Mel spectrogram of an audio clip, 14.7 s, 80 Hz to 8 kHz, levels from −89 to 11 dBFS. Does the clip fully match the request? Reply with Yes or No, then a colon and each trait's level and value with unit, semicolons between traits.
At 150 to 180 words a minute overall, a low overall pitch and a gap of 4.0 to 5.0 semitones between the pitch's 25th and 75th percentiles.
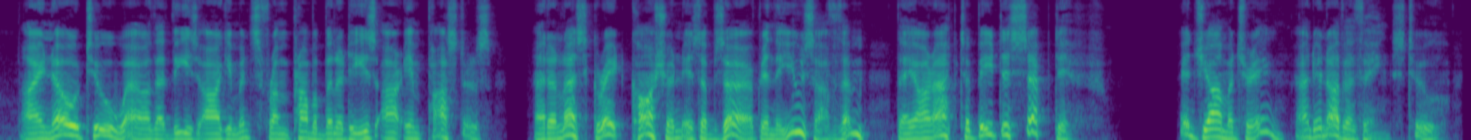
No: average, 140 wpm; low, 125 Hz; average, 4.7 semitones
